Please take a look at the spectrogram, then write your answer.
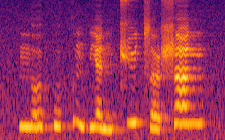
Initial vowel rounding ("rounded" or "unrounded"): rounded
